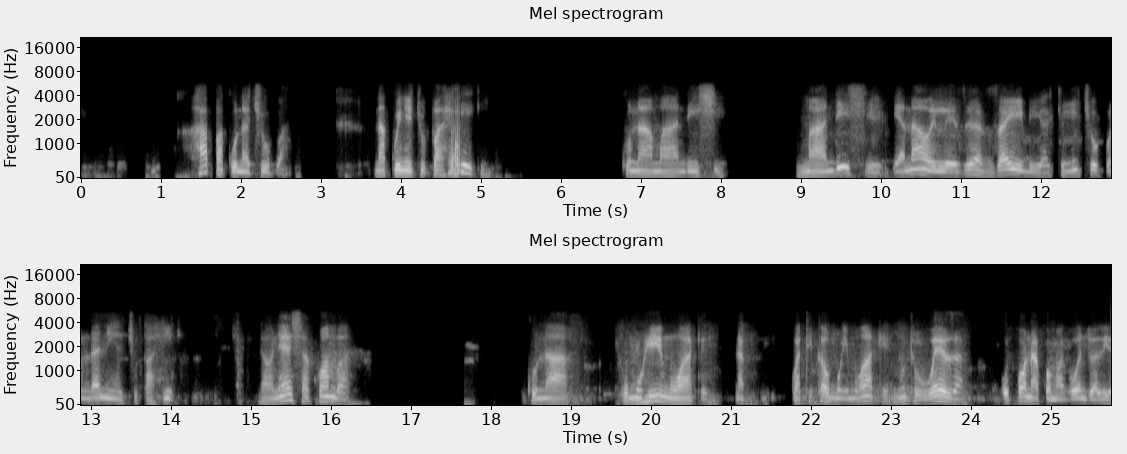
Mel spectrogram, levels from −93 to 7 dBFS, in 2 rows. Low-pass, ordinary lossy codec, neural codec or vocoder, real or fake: 5.4 kHz; Opus, 24 kbps; codec, 16 kHz, 2 kbps, X-Codec, HuBERT features, trained on general audio; fake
